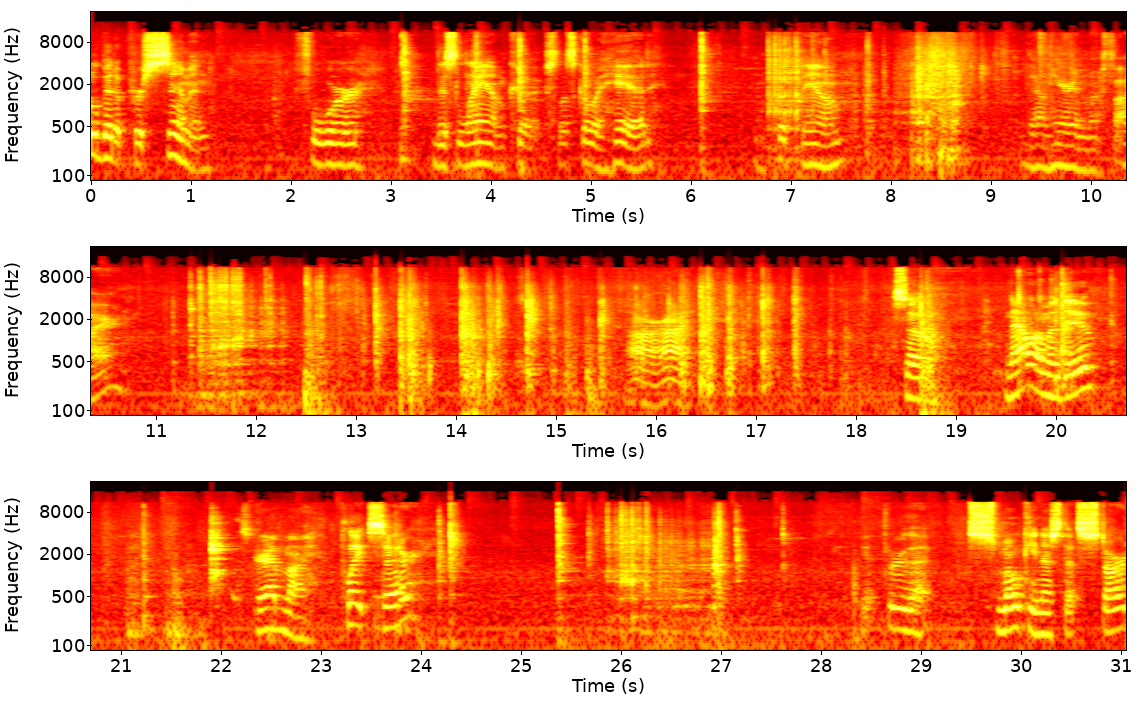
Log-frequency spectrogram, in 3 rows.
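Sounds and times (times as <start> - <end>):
clattering and scraping: 2.7 - 9.6, 11.1 - 22.3, 25.4 - 27.3
grill gear clinking and knocking: 11.1 - 18.8, 21.1 - 22.5.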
